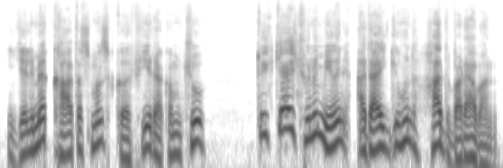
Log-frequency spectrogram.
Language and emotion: Kashmiri, angry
